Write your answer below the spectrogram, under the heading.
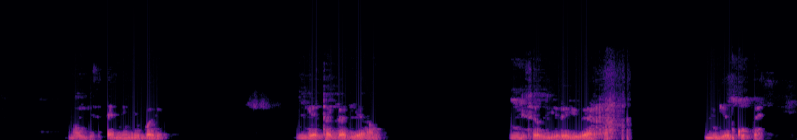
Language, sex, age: Wolof, male, 36-49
